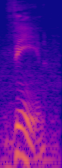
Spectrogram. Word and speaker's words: Wien: Actually, if you pronounce it in in German, the W takes the V sound. Therefore, it's a vener. Um, which sounds like Vienna because that's where the whole word wener comes from from Vienna, Austria. Vienna and do in German is spelled w i n vin. Therefore, a sausage from vin is a vener.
